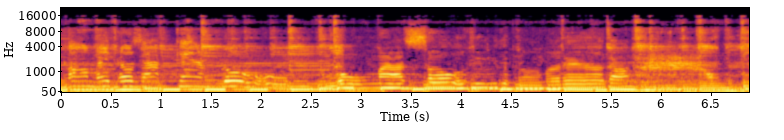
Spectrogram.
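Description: Live acoustic guitar and electric bass guitar playing a slow country song, with a wavering melodic line over a steady bass line.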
